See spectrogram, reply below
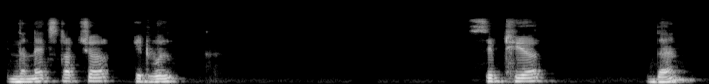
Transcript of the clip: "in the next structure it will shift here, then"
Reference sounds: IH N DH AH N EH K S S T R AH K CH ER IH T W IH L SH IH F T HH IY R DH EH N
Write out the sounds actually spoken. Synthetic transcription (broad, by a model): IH N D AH N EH K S S T R AH K CH ER IH T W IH L S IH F T HH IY R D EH N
